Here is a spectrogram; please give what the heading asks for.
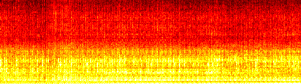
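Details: Kubota BX diesel tractor after shutting down, fuel filter removed and fuel delivery checked, fuel stabilizer added: even, steady diesel clatter at constant idle with no misses, hunting or stumbling; idling smoothly.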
